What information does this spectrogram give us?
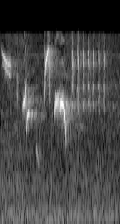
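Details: Nightingale, locally called sikatan londo, in lively gacor song used to lure birds: loud high slurred whistles, a falling note, a strong rising-then-falling whistle, then a quick run of even pulsed ticks.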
